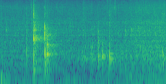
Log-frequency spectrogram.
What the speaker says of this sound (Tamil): அதையும் சேர்த்துட்டு நல்லா பச்சை வாசனை போகிற வரைக்கும் வதக்கணும்.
